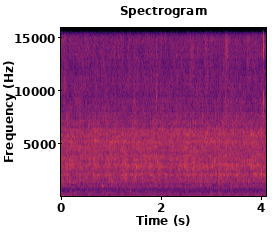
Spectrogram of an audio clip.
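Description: Steady low mechanical hum over a faint hiss, from a motor running continuously.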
